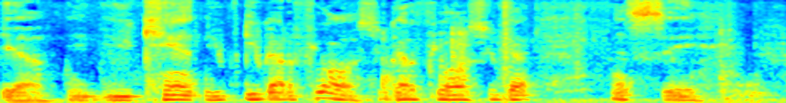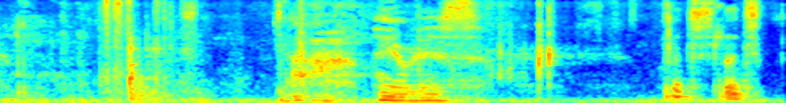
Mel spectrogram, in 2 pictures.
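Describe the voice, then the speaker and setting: Background noise and clicks sit under a middle-aged man's ASMR dentist roleplay. His voice is on the low side and gravelly, with informal, halting chairside patter that swings widely in pitch. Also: expressive. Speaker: ASMR performer playing a dentist. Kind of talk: ASMR roleplay, talking to the listener as patient.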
